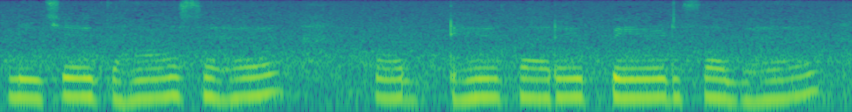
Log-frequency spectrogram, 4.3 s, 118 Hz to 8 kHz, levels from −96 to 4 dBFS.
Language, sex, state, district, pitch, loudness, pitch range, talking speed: Hindi, female, Jharkhand, Deoghar, 205 Hz, -17 LUFS, 205-215 Hz, 125 wpm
